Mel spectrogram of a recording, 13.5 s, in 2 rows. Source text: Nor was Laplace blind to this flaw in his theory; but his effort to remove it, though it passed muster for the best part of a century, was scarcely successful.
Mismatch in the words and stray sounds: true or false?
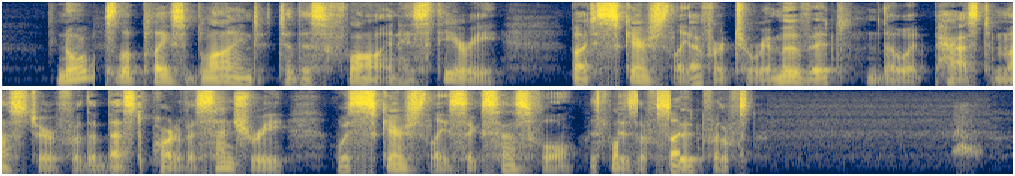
true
